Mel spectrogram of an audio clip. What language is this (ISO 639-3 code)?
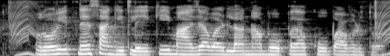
mar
